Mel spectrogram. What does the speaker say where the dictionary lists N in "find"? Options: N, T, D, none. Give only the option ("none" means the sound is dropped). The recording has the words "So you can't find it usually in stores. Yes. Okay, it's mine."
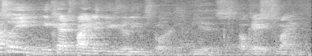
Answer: N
